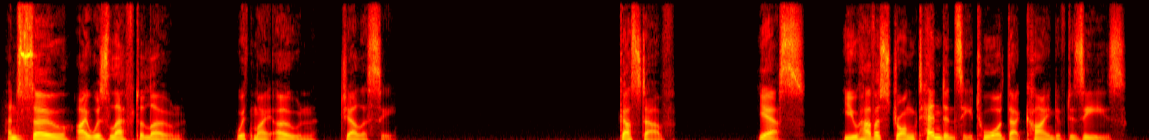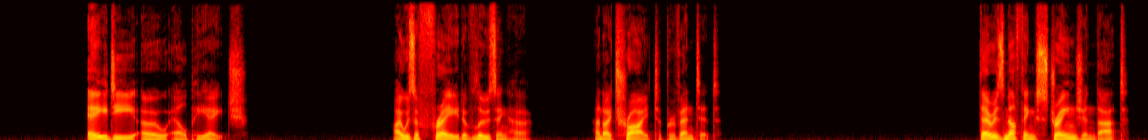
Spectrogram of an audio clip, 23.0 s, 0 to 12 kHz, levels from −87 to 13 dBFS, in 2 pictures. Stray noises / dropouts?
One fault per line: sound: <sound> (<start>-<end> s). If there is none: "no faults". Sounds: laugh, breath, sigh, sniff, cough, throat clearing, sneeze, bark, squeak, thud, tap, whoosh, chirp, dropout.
no faults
